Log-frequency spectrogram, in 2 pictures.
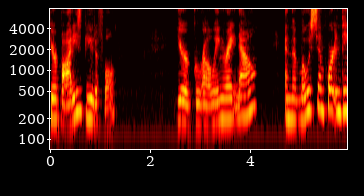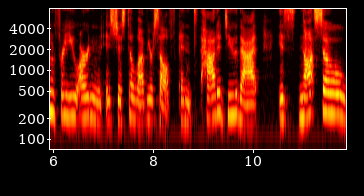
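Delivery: ordinary talk, nothing marked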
